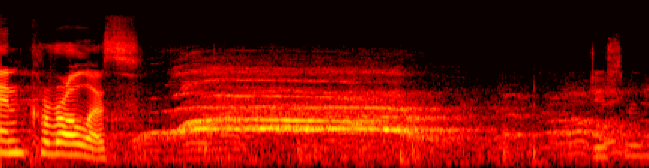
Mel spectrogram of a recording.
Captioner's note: audience cheers and applause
